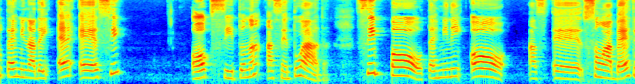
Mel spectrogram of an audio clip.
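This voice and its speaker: A woman teacher from Brazil, patiently going over homework answers and spelling out grammar rules slowly. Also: on the high side, fairly bright tone. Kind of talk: recorded classroom lesson correcting homework.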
